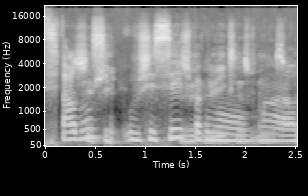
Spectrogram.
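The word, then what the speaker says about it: Chessex: Vous avez parlé de Jacques Chessec, pardon, ou Chessé, je sais pas comment. Alors le X ne se prononce pas en Suisse.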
